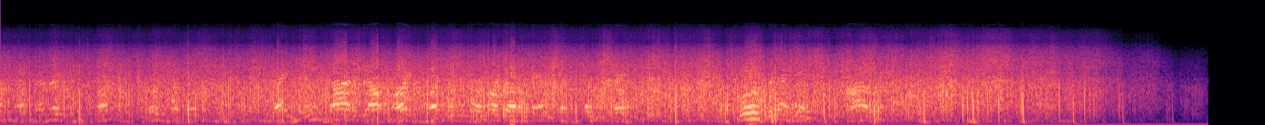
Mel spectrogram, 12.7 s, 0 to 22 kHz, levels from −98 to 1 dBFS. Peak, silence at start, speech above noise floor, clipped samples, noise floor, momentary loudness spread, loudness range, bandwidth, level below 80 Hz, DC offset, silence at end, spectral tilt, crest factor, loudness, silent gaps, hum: -4 dBFS; 0 s; 36 dB; under 0.1%; -50 dBFS; 10 LU; 7 LU; 8.2 kHz; -52 dBFS; 0.2%; 1.4 s; -6 dB/octave; 14 dB; -18 LUFS; none; none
